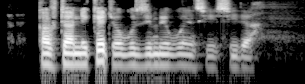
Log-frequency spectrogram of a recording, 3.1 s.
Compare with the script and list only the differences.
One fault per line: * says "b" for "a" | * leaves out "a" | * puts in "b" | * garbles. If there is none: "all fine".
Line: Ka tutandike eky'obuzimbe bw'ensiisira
all fine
